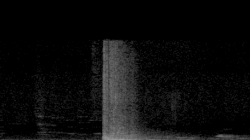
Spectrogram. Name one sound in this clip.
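A cannon shot booms once.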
